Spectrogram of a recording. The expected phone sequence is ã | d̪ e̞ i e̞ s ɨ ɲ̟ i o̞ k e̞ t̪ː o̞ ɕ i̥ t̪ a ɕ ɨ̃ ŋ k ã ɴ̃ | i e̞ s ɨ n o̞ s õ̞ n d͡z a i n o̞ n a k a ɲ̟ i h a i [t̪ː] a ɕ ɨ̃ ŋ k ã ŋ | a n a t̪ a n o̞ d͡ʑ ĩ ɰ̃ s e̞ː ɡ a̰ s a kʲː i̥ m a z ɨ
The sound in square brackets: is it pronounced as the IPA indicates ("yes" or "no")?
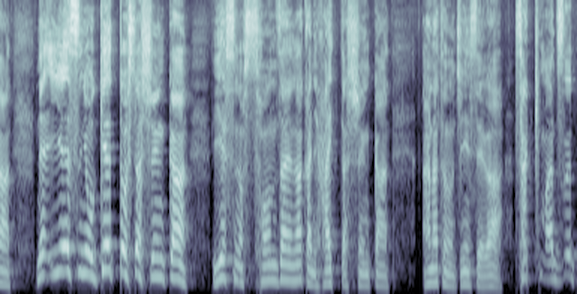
yes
